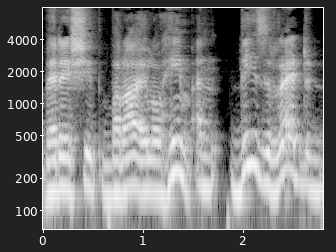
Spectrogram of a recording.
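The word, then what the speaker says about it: בראשית: So the shit syllable has an accent. Bara, ra syllable has an accent. Elohim, him has an accent. Therefore, you stress on it. You say Bereshit bara Elohim. So that's the stress on the last syllables in all these three cases.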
